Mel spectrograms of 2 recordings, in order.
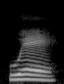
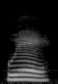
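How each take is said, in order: First: It is pronounced like 'we'. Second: It is pronounced like 'we'.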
